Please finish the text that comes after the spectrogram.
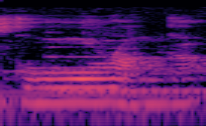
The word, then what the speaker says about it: Gauranga: The mantra we're going to be saying is Gauranga. Said in 4 syllables, Gauranga.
